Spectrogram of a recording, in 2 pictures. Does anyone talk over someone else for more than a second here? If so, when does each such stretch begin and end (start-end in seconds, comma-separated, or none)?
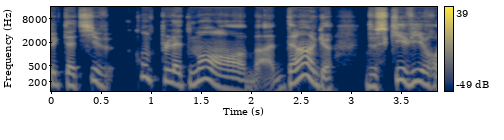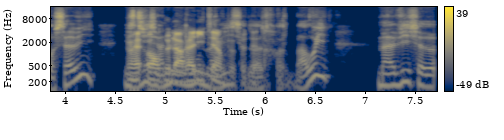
4.7-6.2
